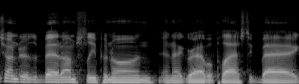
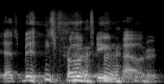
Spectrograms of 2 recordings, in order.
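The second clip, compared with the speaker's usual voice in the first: laughing disbelief; 3 semitones higher, 5 dB louder, slower than usual. Retold or imitated. Repeats it, cracking up.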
